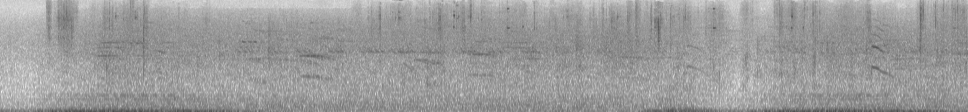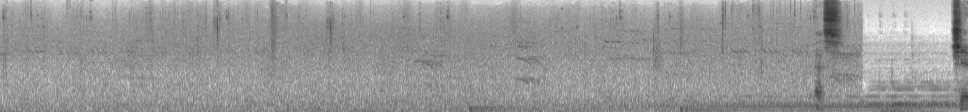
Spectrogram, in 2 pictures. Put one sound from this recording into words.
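Footsteps crunch softly on gritty ground.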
